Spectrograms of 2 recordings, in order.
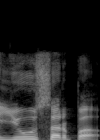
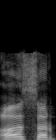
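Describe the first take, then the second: First: The word begins with a 'you' sound. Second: The word begins with a short 'uh' vowel. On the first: The speaker calls it right. "इसको बोला जाता है यू सर्प" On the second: The speaker calls it wrong. "इसको असर पर बोलने वाले गलत हो जाएंगे"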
